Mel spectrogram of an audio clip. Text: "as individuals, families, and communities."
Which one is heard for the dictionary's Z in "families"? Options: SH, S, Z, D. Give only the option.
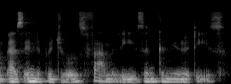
Z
